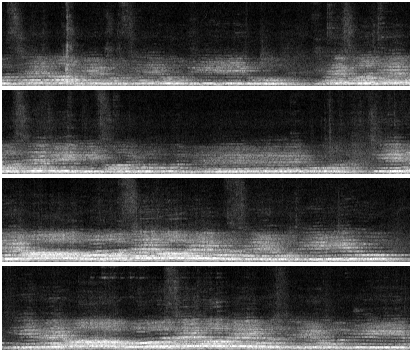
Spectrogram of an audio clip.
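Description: Church choir singing the offertory hymn in long phrases, with short breaks between them. It swells fuller and louder about halfway through.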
